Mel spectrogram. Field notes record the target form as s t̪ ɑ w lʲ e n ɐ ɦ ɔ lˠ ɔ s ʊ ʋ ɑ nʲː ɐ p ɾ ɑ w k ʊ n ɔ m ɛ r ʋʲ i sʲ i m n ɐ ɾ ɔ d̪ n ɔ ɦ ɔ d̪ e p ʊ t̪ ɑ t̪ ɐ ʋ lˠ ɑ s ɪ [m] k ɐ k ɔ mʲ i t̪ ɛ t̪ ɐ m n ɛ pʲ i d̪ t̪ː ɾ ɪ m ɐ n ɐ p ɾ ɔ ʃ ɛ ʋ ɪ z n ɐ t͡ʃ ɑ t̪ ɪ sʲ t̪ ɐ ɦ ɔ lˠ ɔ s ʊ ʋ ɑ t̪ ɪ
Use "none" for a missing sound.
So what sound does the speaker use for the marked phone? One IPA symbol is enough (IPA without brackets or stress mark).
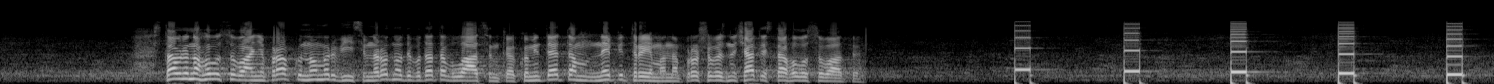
n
